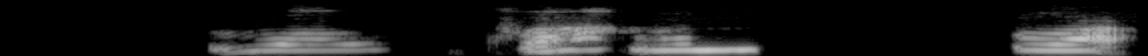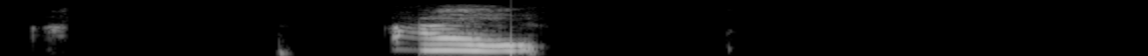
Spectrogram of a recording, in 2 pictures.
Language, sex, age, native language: Icelandic, female, 8, Icelandic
